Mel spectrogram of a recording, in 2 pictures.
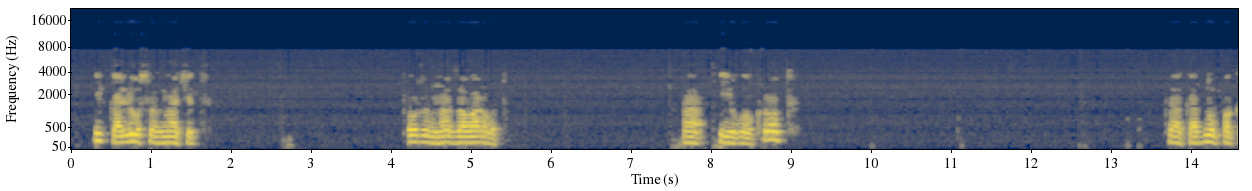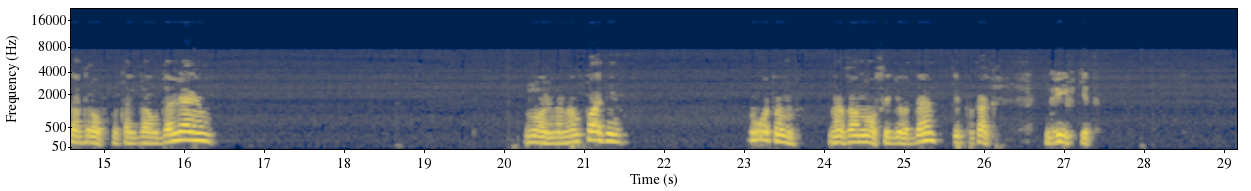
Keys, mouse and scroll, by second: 0.0 click, 10.0 click, 11.3-12.8 drag, 13.3 click, 16.2-18.8 drag, 28.2 click.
